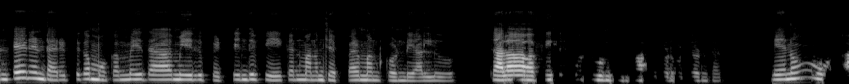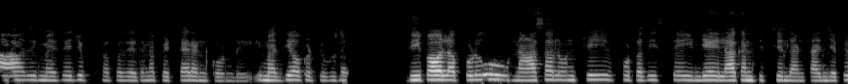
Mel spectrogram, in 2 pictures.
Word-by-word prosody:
అంటే 235 +4 +2
నేను 275 -3 +5
డైరెక్ట్‌గా 210 +4 -4
మొఖం 210 +1 -5
మీద, 230 -1 -1 0.3
మీరు 220 -1 +1
పెట్టింది 220 +5 -3
ఫేక్ 195 -2 -4
అని 215 - -3
మనం 205 0 -2
చెప్పామనుకోండి, 190 -2 -3
ఆళ్ళు 175 0 -7 0.5
చాలా 210 +1 +10 0.3
ఫీలైపోతూ 220 0 -11
ఉంటారు. 190 -3 -8
బాధపడిపోతూ 180 0 -13
ఉంటారు. 170 -1 -21 0.5
నేను 235 +3 +4 0.6
అది 200 +1 -1
మెసేజు 200 +2 -7
ఇప్పుడు 205 - -23
సపోజ్ 185 0 -11
ఏదైనా 185 +2 -9
పెట్టారనుకోండి, 175 -3 -7
ఈ - - -4
మధ్య 190 +3 -1
ఒకటి 195 -2 -9
చూసాం. 185 0 -10 0.6
దీపావళప్పుడు 210 0 +6 0.4
నాసాలోంచి 205 +3 -2 0.3
ఫోటో 200 -1 -5
తీస్తే 205 +1 -9 0.2
ఇండియా 195 +1 0
ఇలా 190 0 +3
కనిపించిందంట 190 -1 -3
అని 180 +1 -5
చెప్పి 180 +4 -6
200 Hz, 130 wpm, -22 LUFS, 185-210 Hz, 0.6 s, చాలా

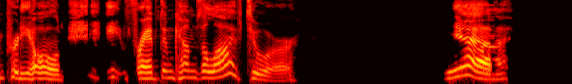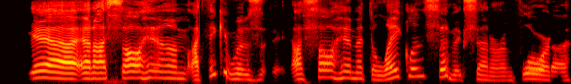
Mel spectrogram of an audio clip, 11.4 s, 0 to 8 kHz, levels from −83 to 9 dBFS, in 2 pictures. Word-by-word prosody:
I'm - - -14
pretty 200 -3 -2
old. 195 -5 0 0.5
E 255 -4 -2
Frampton 215 +3 +1
Comes 235 +1 -4
Alive 245 +10 -1
tour. - - -6 1.5
Yeah. 255 - +5 1.1
Yeah, 215 -4 +6
and 200 0 +3
I 200 0 +3
saw 225 +2 +6
him, 220 -2 -6
I 160 - -1
think 335 - -9
it - - -7
was, 175 -4 -3 0.3
I - - -3
saw 250 -1 0
him 225 -1 -8
at 205 - -11
the 165 - -12
Lakeland 270 - -6
Civic 185 - 0
Center 155 -4 +1
in 145 0 -19
Florida. 160 -6 -7
210 Hz, 145 wpm, -25 LUFS, 185-235 Hz, 1.5 s, Yeah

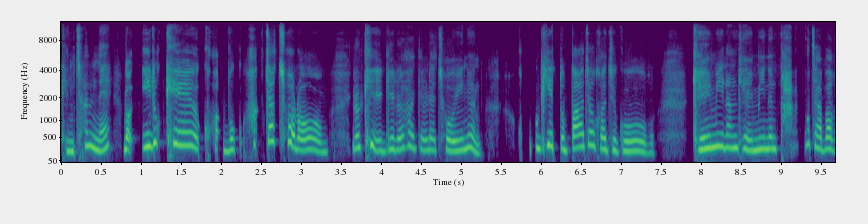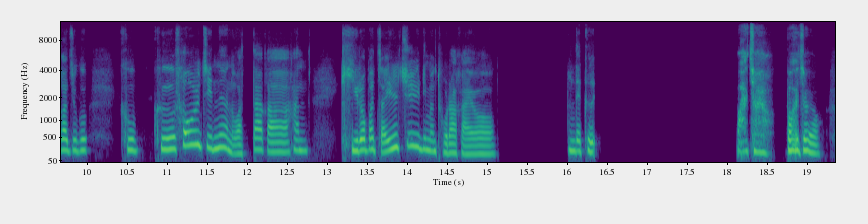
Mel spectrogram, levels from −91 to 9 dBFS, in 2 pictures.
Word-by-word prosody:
괜찮네?" 240 +5 +1 0.2
막 - - +4
이렇게 320 +1 +4
과 - - -8
뭐 225 +3 0
학자처럼 250 - +1 0.3
이렇게 280 +6 +2
얘기를 235 +3 -2
하길래 240 -6 -3
저희는 220 -1 +1 0.7
거기에 290 +4 +2
또 250 - 0
빠져 285 +7 +2
가지고 210 - 0 0.5
개미란 275 +3 +4
개미는 250 0 +2
다 - - -6
끄 345 - -4
잡아 250 -3 +1
가지고 225 0 -1 0.4
그 230 -1 -2 0.2
그 245 +1 +2
서울쥐는 280 -5 +2
왔다가 195 +3 -2
한 220 +1 -5 0.4
길어 220 0 +2
봤자 215 -5 -1
일주일이면 265 -2 +1
돌아가요. 160 -3 -3 0.9
근데 215 -2 -1
그 200 -1 -1 1.8
맞아요. 185 -5 -2
맞아요. 215 -7 +3
235 Hz, 245 characters per minute, -23 LUFS, 210-275 Hz, 1.8 s, 막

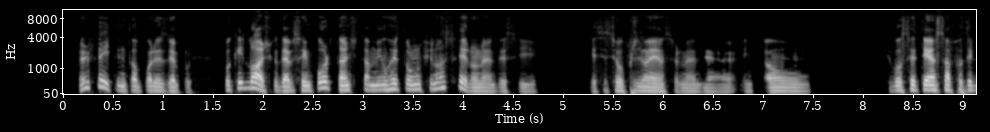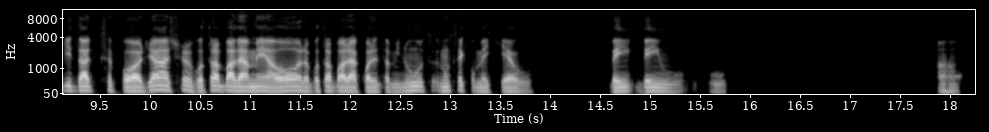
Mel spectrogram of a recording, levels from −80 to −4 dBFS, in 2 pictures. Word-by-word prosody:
Perfeito. 190 - -2
Então, 120 -1 -3
por 115 +1 -4
exemplo 105 -3 -4 0.3
porque 145 +6 -2
lógico 185 -8 +4
deve 115 -1 +1
ser 130 - -2
importante 140 -2 0
também 140 -1 -2
o - - 0
retorno 155 -1 -2
financeiro, 165 - -2
né, 105 -1 -3
desse 100 -1 -12 0.5
desse - - -14
seu - - -3
freelancer, 105 -3 -2
né. 100 0 -7
Eh, 95 +1 -12
então, 105 0 -5 0.8
se - - -24
você 130 +3 0
tem 140 +2 +5
essa 140 0 +5
facilidade 125 -3 +1
que - - -30
você 130 - -6
pode: 110 +1 +3
"Ah, 135 0 +7
deixa 130 +5 -8
eu 120 - -1
vou 110 0 -1
trabalhar 120 -3 +5
meia 115 -2 +3
hora, 115 +1 +3
vou 110 +1 -6
trabalhar 110 -2 +4
40 105 -1 -2
minutos". 115 +5 -4
Não 115 +1 -4
sei 130 +2 -4
como 105 -1 -9
é 100 - -6
que 105 - -8
é 100 - +1
o 100 -1 -9 0.8
bem 110 +1 -1
bem 110 0 -2
o 100 0 -10 0.2
o 100 -2 -16 2.1
Aham. 105 -1 -11
115 Hz, 170 wpm, -25 LUFS, 105-130 Hz, 2.1 s, Ah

